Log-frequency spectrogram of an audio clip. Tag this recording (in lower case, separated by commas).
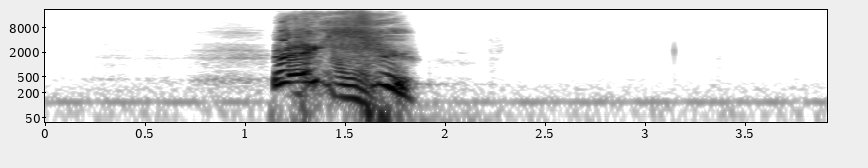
respiratory sounds, sneeze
